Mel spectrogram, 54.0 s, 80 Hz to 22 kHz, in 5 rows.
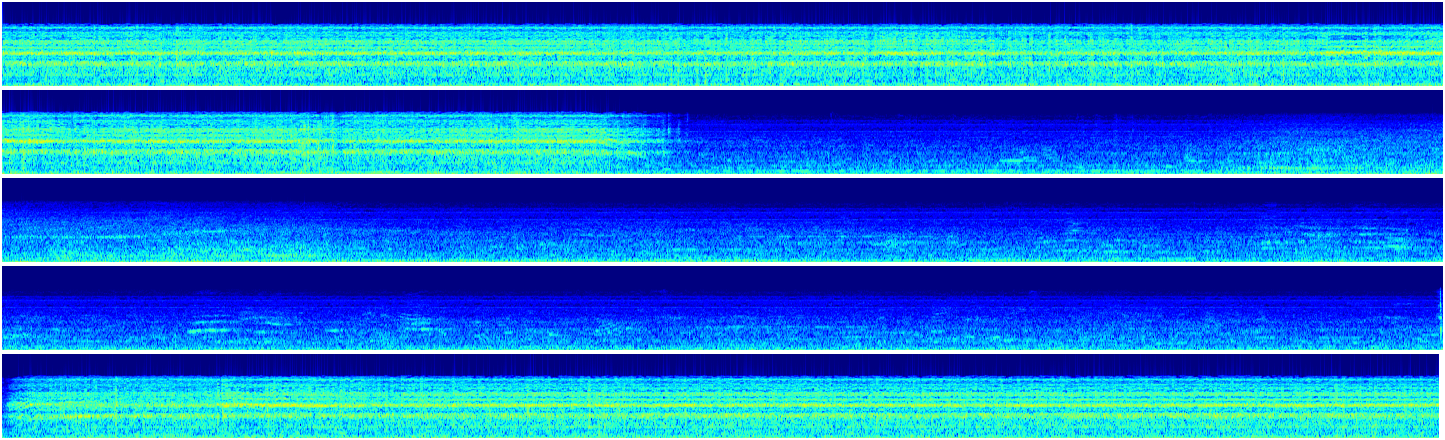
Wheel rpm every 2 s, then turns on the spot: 160, 160, 160, 160, 160, 160, 160, 120, 0, 0, 0, 0, 0, 0, 0, 0, 0, 0, 0, 0, 0, 40, 160, 160, 160, 160, 160.
none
